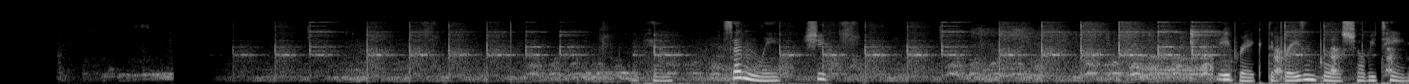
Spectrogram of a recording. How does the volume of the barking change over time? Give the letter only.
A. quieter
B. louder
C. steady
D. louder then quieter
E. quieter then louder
B.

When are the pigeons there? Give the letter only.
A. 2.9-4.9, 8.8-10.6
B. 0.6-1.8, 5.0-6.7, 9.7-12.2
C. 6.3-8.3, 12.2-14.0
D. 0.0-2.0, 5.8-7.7
B.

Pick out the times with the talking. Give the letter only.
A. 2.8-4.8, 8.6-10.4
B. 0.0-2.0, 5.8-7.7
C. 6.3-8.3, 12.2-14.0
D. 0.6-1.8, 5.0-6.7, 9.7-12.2
C.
